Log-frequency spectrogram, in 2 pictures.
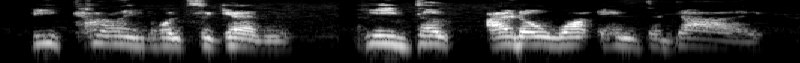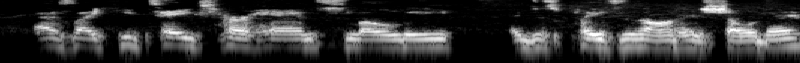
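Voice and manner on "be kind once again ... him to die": whispering in a put-on voice. Playing a character kneeling by a dying man, speaking to his daughter: whispering in character. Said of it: "and he'll whisper".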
